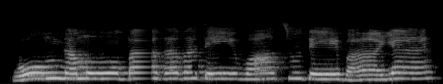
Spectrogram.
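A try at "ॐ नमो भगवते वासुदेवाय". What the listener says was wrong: பா அழுத்தணும் பகினி கொஞ்சோண்டு. பகவதே கிடையாது, பகவதே.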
